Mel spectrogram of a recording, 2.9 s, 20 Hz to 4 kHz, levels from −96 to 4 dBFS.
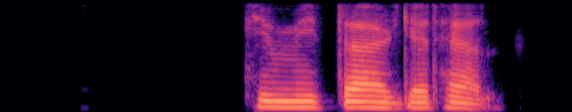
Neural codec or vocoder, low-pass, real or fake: codec, 24 kHz, 0.9 kbps, WavTokenizer, medium speech release version 1; 3.6 kHz; fake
